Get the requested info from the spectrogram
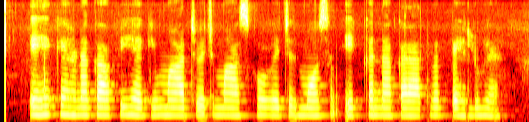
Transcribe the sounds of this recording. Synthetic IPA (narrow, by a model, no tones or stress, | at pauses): eɦkɛɦnakaːfiɦɛkimaːɾt͡ʃʋɪt͡ʃmaːskoʋɪt͡ʃmɔːsəmeːkːənaːkaɾaːt̪mẽpɛɦluɦɛː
